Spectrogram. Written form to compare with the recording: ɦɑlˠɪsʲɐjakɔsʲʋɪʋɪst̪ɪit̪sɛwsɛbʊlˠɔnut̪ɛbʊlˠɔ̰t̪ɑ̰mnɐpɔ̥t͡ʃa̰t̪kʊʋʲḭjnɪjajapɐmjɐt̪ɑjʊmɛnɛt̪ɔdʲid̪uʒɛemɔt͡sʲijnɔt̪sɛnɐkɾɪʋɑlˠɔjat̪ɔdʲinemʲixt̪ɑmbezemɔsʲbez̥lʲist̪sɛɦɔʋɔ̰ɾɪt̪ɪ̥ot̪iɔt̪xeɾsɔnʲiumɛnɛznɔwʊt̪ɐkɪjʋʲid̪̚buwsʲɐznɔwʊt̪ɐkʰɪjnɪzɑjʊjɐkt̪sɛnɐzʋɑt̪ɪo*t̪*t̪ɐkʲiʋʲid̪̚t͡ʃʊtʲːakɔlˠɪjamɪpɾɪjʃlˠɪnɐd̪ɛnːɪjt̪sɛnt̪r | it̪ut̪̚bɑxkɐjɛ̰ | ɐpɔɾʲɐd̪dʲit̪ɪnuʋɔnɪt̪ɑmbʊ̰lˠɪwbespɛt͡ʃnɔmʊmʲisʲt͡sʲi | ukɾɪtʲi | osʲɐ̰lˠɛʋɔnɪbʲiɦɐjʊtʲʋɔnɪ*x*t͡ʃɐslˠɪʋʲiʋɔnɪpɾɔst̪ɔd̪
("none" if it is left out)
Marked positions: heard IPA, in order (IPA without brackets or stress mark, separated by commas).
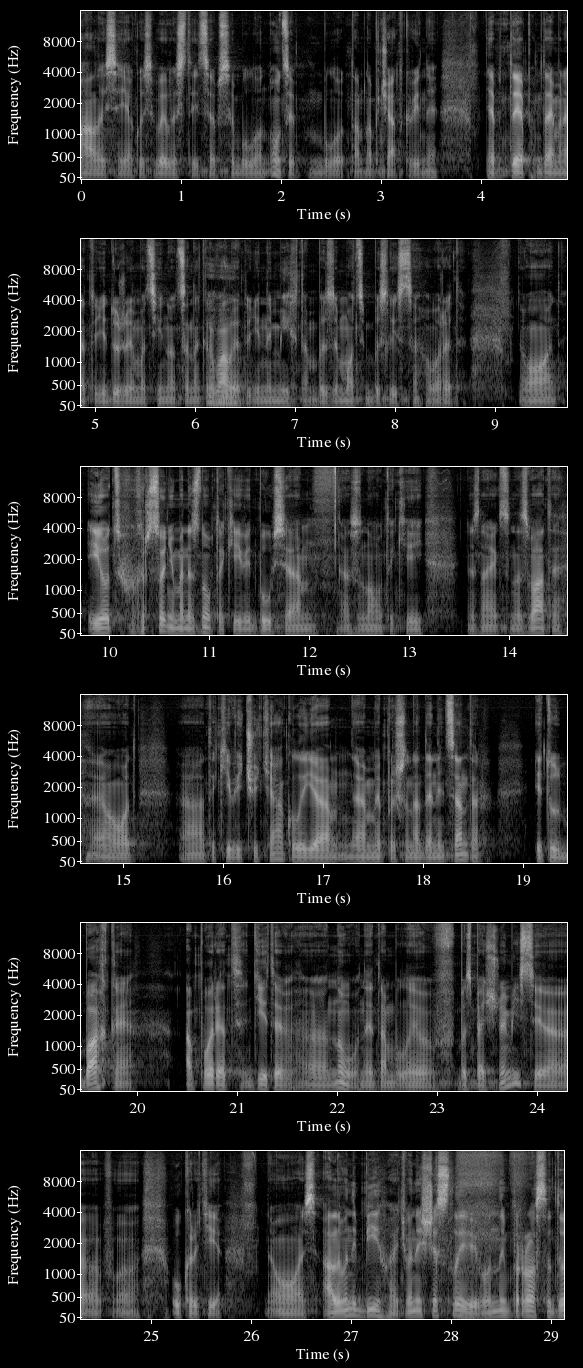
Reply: t̪, ʃ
